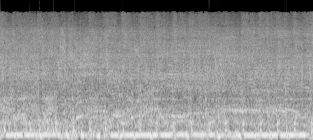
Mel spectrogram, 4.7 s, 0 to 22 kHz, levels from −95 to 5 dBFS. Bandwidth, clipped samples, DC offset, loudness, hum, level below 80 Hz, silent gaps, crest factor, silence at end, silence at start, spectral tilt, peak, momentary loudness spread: 16.5 kHz; under 0.1%; under 0.1%; -7 LUFS; none; -20 dBFS; none; 6 dB; 0 s; 0 s; -4.5 dB/octave; 0 dBFS; 1 LU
